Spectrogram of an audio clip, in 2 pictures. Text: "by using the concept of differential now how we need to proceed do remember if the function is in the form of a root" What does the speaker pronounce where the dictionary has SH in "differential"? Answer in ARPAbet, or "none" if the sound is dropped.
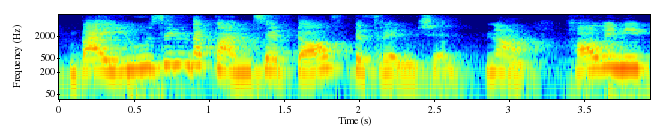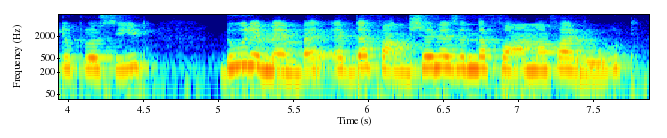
SH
